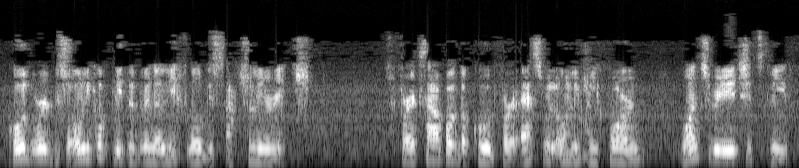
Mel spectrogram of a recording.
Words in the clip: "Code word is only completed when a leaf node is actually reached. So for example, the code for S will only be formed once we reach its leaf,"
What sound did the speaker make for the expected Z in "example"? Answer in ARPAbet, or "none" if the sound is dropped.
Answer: S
